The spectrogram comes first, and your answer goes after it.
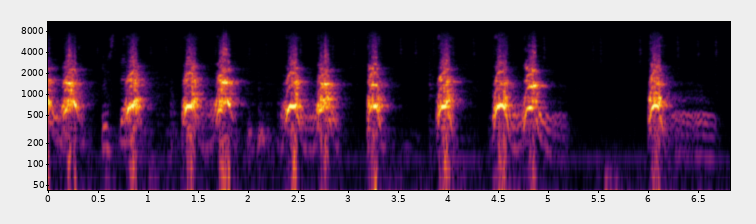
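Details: Coton de Tulear dog barking at a neighbour as a home alarm, a run of sharp, loud barks in pairs and singles, about a dozen over seven seconds, with a short pause before a final bark.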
